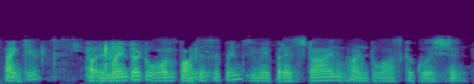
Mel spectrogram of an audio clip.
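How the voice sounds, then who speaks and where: A man's voice: on the low side, brisk, slight background noise. A man working as conference operator, reading formal scripted announcements. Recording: muffled narrowband phone line.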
